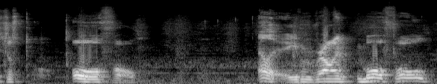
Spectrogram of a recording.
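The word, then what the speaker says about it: Morthal: awful Ellie even Brian more fall rhymes with awful it's just terrible again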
